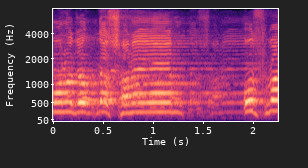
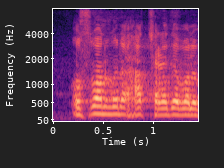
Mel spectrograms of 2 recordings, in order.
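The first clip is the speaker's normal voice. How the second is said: ordinary delivery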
